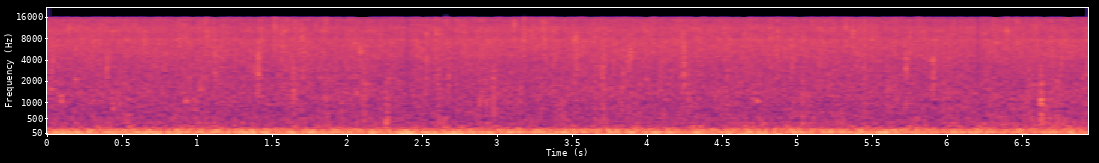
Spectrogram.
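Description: Flames roar and crackle from a burning car.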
